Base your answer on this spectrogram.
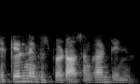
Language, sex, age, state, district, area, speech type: Kashmiri, male, 18-30, Jammu and Kashmir, Kupwara, rural, conversation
